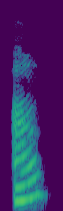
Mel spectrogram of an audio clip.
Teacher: Be careful not to pronounce the ending loudly, it's just 'ang' not 'angu'.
